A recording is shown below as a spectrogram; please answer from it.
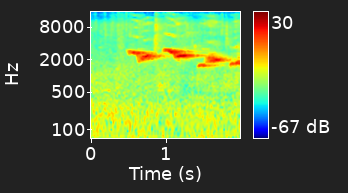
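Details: Birds singing at dawn: a clear whistled phrase of three slurred notes, each gliding downward and slightly lower than the last, over a quiet background.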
